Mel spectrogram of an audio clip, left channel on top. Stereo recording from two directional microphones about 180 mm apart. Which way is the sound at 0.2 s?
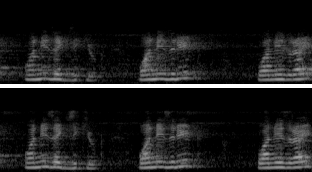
30° right (ahead or behind).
